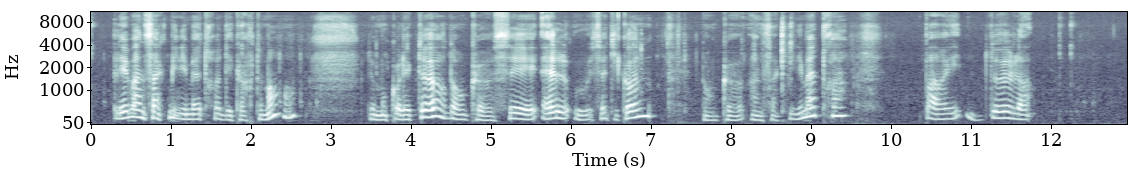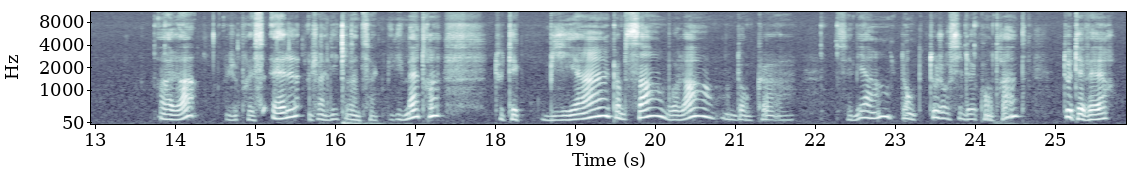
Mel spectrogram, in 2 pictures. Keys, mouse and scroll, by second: 1.7 click, 8.1 KP_2, 8.4 KP_5, 8.6 Return, 12.1 click, 13.7 click, 15.6 KP_2, 15.8 KP_5, 16.1 Return, 22.1 click, 23.9 click.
